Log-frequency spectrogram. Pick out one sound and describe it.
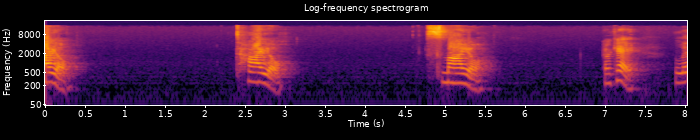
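A woman speaks single words slowly and clearly into a close microphone, with pauses between them.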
